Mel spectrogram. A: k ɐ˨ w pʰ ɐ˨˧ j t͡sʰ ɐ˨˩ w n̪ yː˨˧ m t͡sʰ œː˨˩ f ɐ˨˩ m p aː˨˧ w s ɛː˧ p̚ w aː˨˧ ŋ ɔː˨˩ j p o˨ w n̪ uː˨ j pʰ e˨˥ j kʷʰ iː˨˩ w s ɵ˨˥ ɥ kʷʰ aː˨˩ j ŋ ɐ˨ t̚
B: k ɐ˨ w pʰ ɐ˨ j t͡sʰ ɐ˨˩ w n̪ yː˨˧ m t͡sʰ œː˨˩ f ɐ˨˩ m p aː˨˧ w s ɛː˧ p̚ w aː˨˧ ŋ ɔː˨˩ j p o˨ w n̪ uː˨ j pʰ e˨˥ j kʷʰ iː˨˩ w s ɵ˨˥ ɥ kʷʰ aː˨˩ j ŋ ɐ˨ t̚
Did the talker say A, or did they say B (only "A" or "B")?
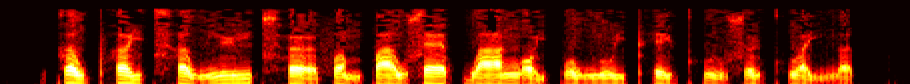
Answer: B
